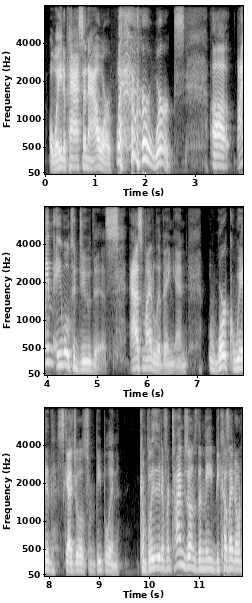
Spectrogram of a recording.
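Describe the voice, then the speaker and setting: A male-sounding host in their thirties, speaking casually and expressively to viewers in a friendly way. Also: medium pitch. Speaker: host, interviewer. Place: indoor room with shelves of toys.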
